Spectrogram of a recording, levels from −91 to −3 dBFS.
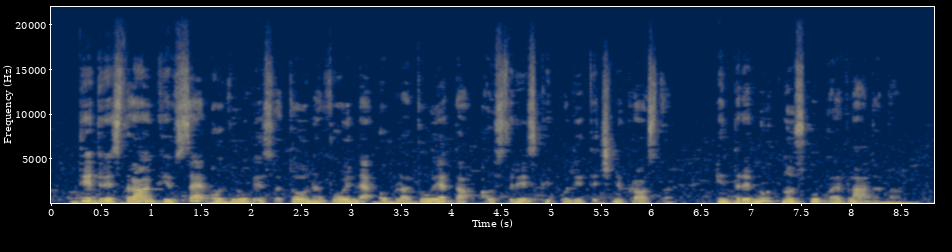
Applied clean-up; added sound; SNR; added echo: classical method Wiener filter.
